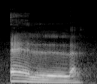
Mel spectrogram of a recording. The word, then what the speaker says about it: elles: prononcent pas et le pronom personnel sujets féminins de la troisième personne du pluriel est elle même chose que pour le masculin l'aes finale ne se prononcent pas voilà pour les pronoms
